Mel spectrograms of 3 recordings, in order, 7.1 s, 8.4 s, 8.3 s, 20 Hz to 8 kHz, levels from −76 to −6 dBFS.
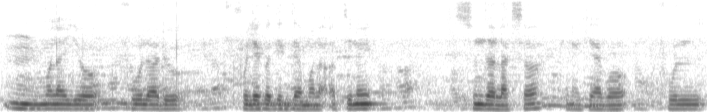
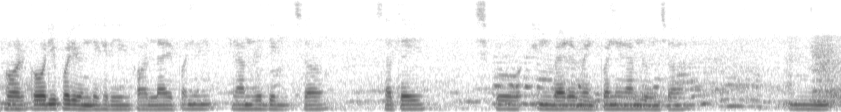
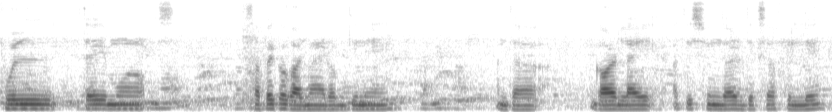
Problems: continuous background conversations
